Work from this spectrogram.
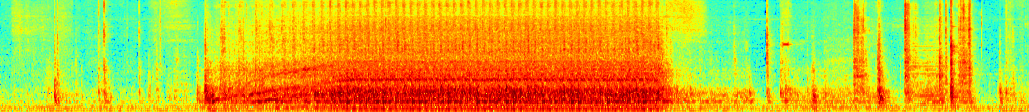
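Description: A sewing machine pieces a quilt block in one steady run of fast, even stitching that lasts several seconds, with quiet handling clicks before and after.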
